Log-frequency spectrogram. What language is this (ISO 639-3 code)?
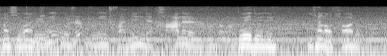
zho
